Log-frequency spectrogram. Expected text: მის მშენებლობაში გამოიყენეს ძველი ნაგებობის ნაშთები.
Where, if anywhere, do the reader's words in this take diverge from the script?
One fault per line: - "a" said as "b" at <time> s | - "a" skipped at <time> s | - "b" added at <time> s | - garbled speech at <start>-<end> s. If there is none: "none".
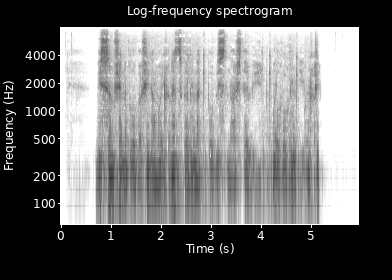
- garbled speech at 4.0-5.2 s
